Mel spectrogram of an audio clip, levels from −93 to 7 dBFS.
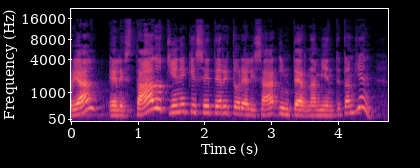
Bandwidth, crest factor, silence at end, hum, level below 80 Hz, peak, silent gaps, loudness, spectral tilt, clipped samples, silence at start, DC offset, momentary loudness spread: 16 kHz; 18 dB; 0.25 s; none; -70 dBFS; -2 dBFS; none; -21 LUFS; -4.5 dB/octave; under 0.1%; 0 s; under 0.1%; 10 LU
